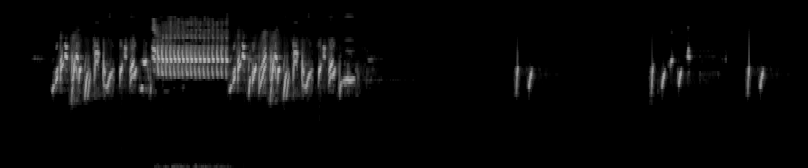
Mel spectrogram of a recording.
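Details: European goldfinch singing, played as stimulation for training songbirds: one fast liquid twittering phrase with a harsh buzzy trill in the middle, then scattered short, high, clipped chirps in pairs and threes.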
